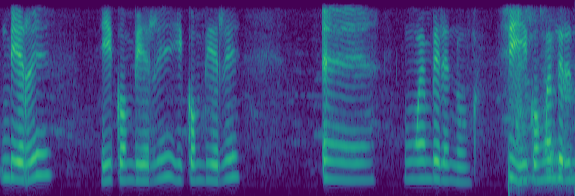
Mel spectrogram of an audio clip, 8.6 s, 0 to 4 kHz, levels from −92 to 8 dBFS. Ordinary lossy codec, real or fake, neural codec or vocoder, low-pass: none; real; none; 3.6 kHz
